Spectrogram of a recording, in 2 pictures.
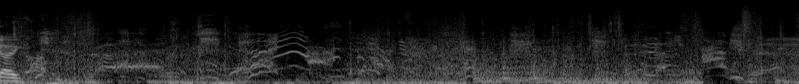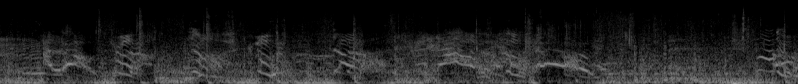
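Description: Footsteps rustle through undergrowth at a run.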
